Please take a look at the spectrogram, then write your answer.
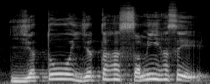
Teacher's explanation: इस विसर्ग का ओ हो गया है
